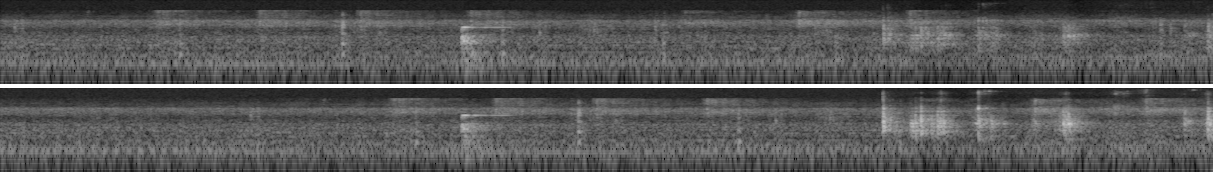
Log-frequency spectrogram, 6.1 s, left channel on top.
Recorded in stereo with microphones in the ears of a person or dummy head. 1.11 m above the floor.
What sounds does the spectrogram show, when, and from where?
2.3 s a piano: 25° left (ahead or behind), 2 m
4.4 s keys jangling: 45° right (ahead or behind), 0.9 m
